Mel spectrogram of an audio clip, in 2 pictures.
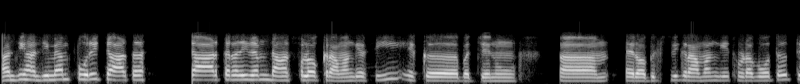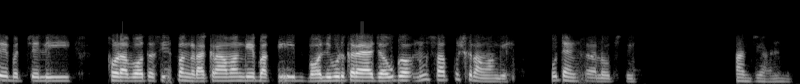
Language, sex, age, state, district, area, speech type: Punjabi, male, 18-30, Punjab, Ludhiana, urban, conversation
